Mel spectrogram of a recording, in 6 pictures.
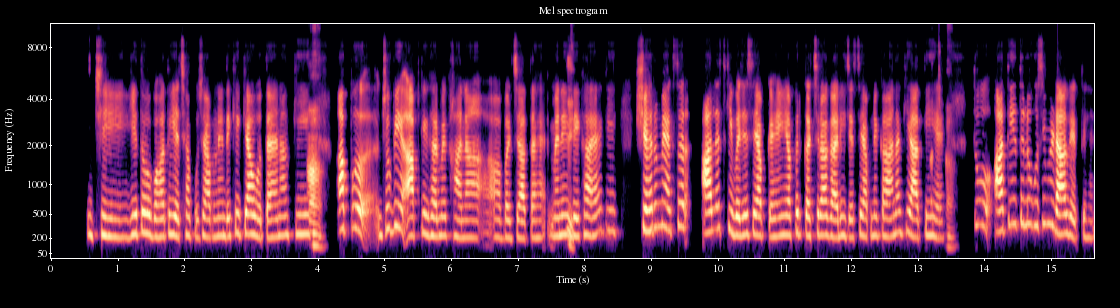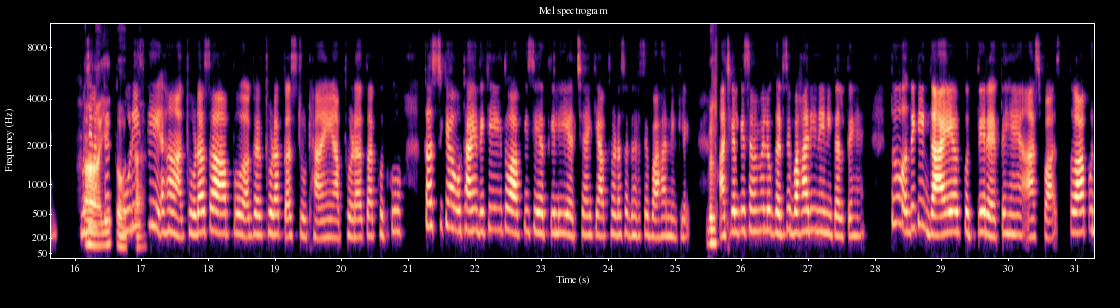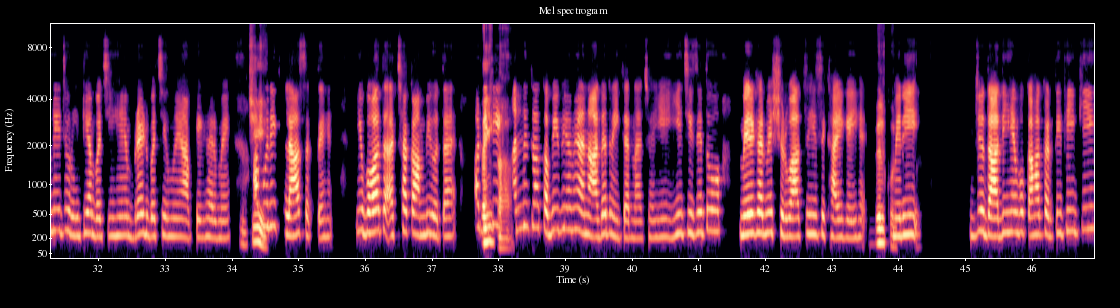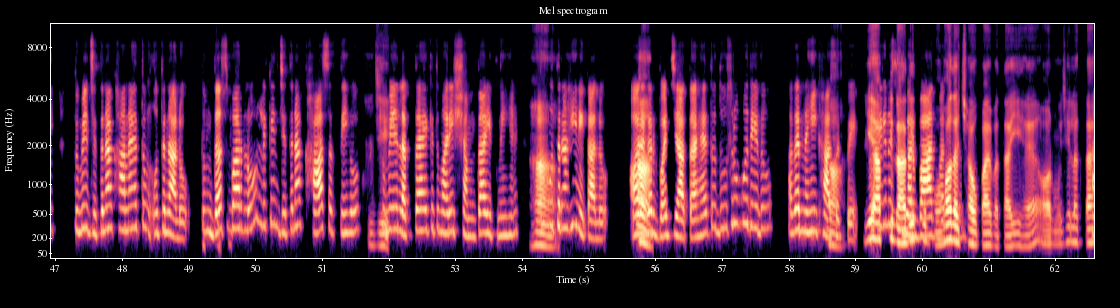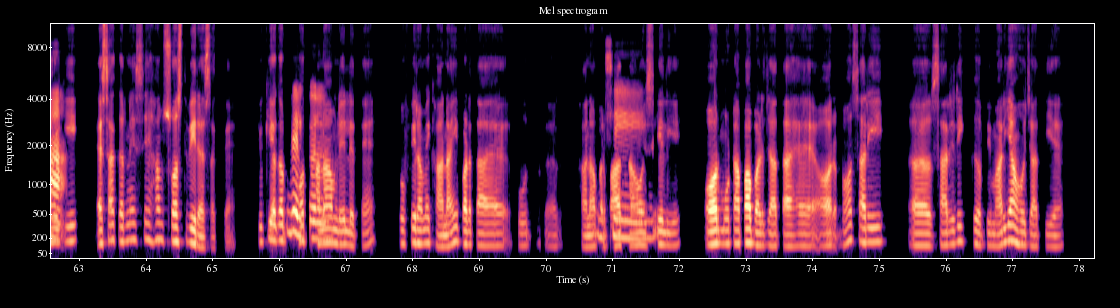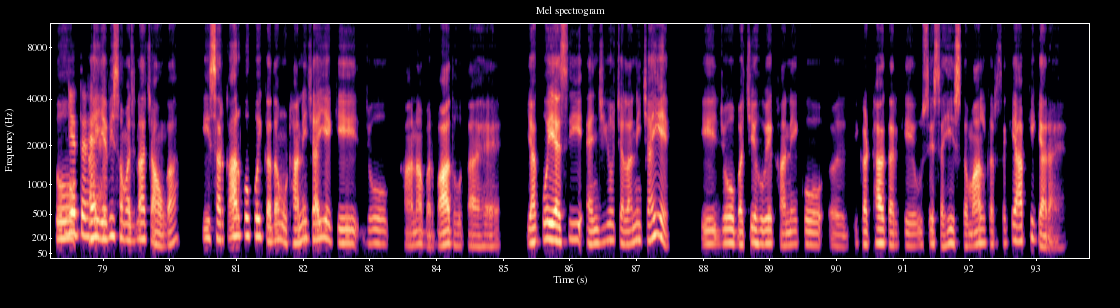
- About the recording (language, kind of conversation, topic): Hindi, podcast, रोज़मर्रा की जिंदगी में खाद्य अपशिष्ट कैसे कम किया जा सकता है?
- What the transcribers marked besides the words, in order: tapping; chuckle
